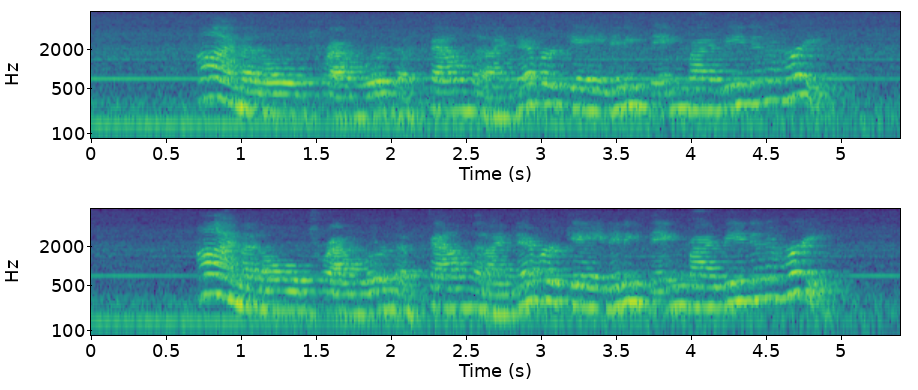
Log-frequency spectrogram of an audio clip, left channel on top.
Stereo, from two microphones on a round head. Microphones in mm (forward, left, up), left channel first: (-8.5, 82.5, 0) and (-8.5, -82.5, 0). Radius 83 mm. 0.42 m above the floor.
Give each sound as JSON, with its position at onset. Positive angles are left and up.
{"t": 0.7, "sound": "a woman speaking", "side_deg": 10, "distance_m": 1.6}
